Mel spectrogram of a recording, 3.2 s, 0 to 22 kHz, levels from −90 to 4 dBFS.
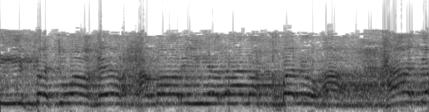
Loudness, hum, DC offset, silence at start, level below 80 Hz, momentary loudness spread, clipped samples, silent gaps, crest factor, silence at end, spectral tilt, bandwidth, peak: -8 LUFS; none; under 0.1%; 0 s; -46 dBFS; 1 LU; 0.2%; none; 8 dB; 0 s; -3.5 dB/octave; 7.6 kHz; 0 dBFS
